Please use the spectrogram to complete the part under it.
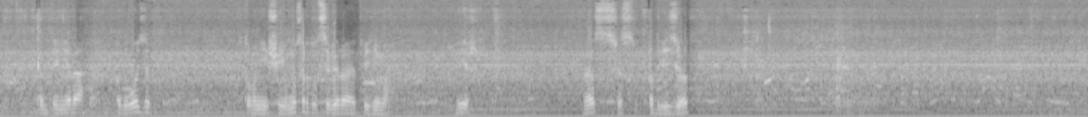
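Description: A truck engine idles nearby with a steady hum.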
